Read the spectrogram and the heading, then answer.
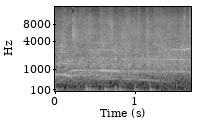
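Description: audience applause

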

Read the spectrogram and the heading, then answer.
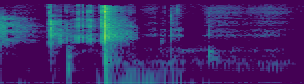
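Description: beer can cracked open

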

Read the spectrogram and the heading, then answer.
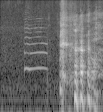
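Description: cat crying

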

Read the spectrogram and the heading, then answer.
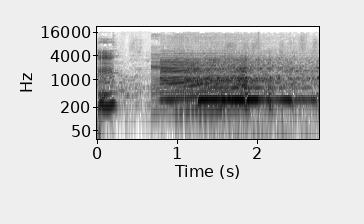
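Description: cow mooing

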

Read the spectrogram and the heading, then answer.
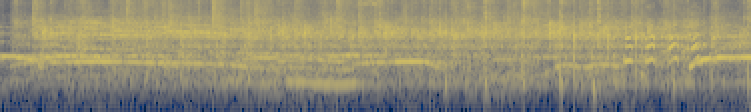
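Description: hand clapping

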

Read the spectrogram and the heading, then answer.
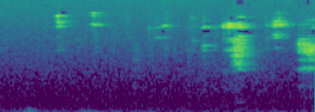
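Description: dice being rolled

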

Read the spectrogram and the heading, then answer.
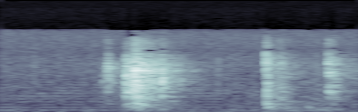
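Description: door being opened

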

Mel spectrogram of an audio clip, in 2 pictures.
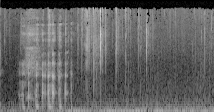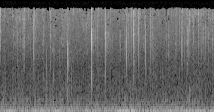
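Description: campfire crackling

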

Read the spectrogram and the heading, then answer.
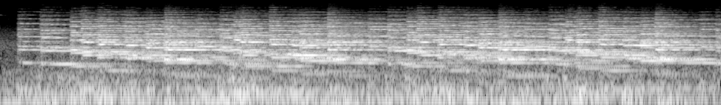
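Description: church bells ringing

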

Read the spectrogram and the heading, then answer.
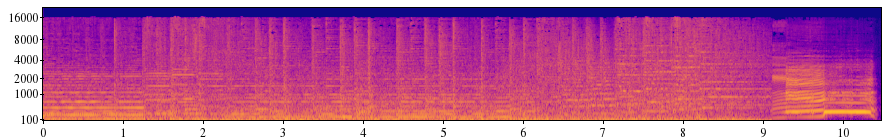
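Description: cow mooing

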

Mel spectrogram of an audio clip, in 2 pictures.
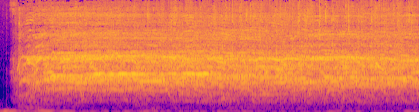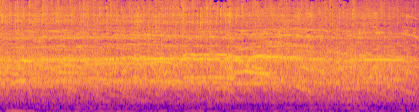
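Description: crowd cheering and whooping

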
